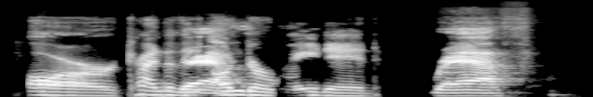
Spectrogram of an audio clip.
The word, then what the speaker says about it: Ralph: Raph. The L is non-existent and silent.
